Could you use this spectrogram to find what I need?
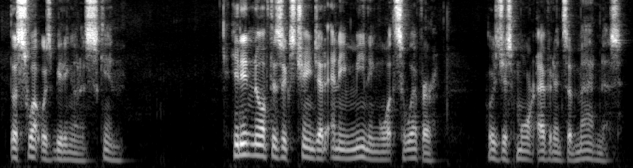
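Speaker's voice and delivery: ordinary delivery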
